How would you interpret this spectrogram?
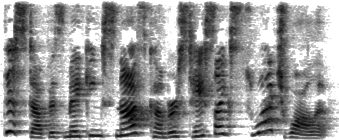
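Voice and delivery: gushing over the food; giant's voice. Acted. Giant delighted by breakfast.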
